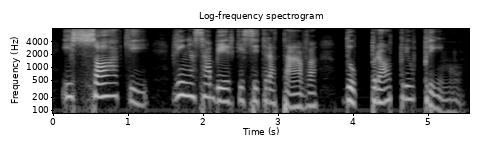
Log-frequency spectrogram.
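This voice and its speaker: A Brazilian woman narrates a scripted account in a very low voice. Her delivery is slow and measured, with a soft, mellow tone. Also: no echo, studio quality. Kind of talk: scripted narration of a first-person spiritist account.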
